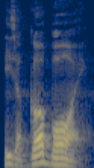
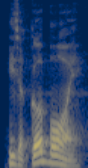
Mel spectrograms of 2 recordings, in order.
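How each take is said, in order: First: Slow, louder lilting coo to the cat; a doting queen cooing at her cat, sing-song. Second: Sing-song. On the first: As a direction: croon it like praising a pet. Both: A narrator's reading. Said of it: "in her sing-song voice".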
